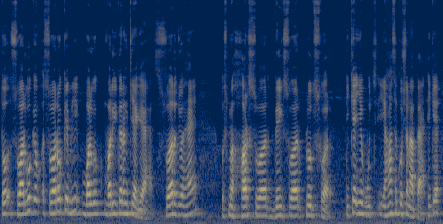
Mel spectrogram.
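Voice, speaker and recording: A man's voice: fairly high pitch, moderate pace, fairly bright tone. A man teaching an exam-prep grammar lesson, explaining step by step and checking often that students follow. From Bihar.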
